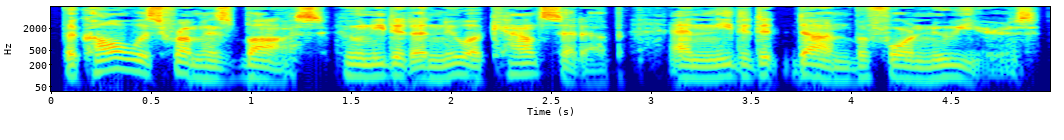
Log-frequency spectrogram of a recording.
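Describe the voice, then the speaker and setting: A man narrates a crime story in a very low-pitched voice, recorded close and dry. The delivery is scripted audiobook storytelling, with a slightly rough, husky edge. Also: moderate pace, fairly bright tone, dry recording.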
